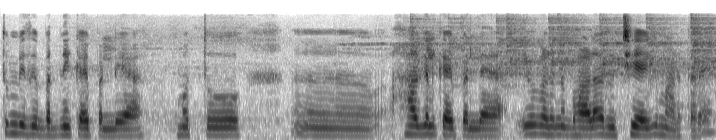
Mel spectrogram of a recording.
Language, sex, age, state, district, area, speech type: Kannada, female, 60+, Karnataka, Gadag, rural, spontaneous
